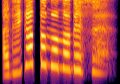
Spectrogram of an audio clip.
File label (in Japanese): Moe Thanks Arigato nanodesu, moe loli girl; Rei Yumesaki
